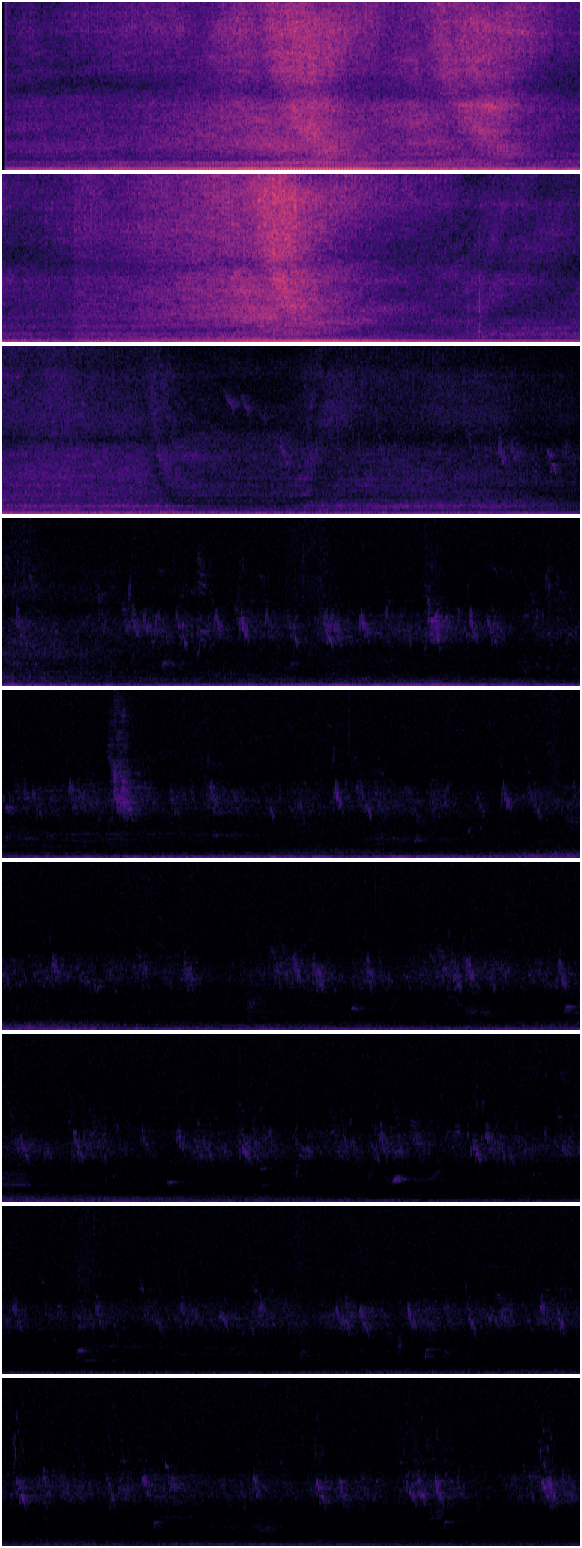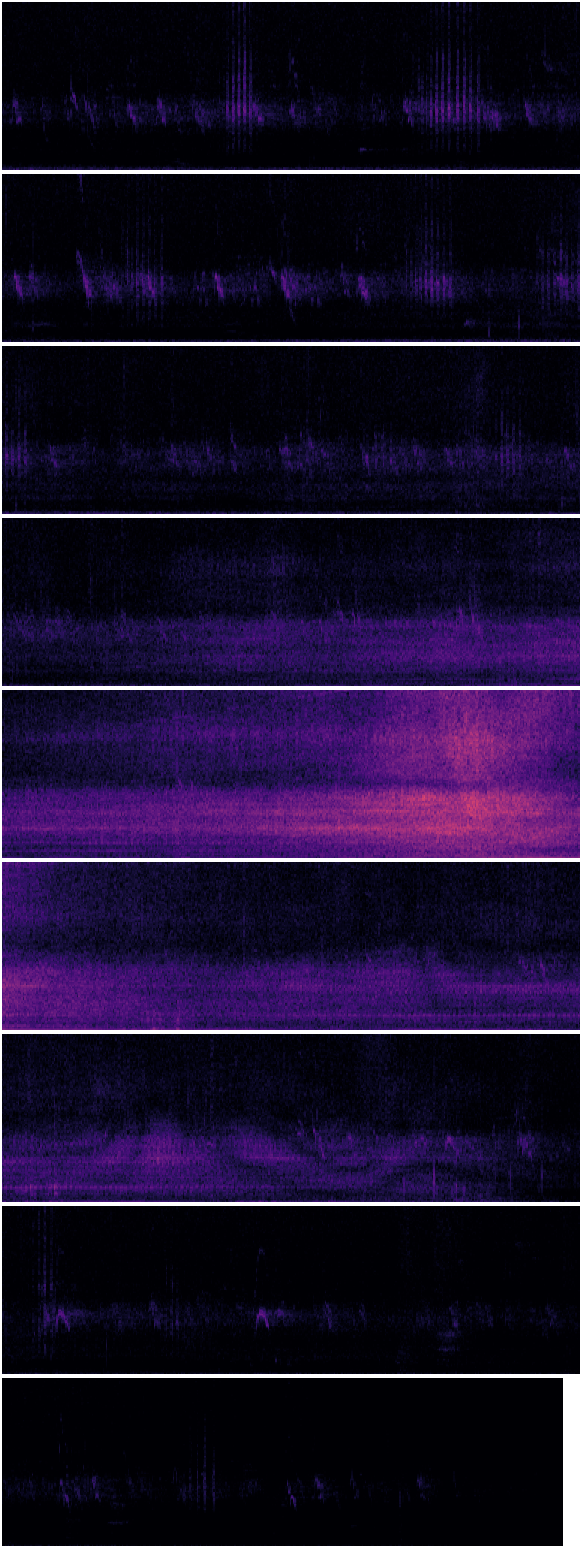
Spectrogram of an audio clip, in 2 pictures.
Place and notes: eschweiler, duerfstroos, traffic
On the main street. Two motorbikes and a car passing by on a summer sunday afternoon.
Eschweiler, Duerrefstrooss, Verkehr
Auf der Hauptstraße. Zwei Motorräder und ein Auto fahren vorbei an einem Sonntagnachmittag im Sommer.
Eschweiler, Duerrefstrooss, trafic
Sur la rue principale. Deux motos et une voiture qui passent, un dimanche après-midi en été.
Project - Klangraum Our - topographic field recordings, sound objects and social ambiences
Eschweiler, Luxembourg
